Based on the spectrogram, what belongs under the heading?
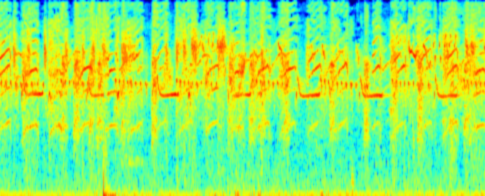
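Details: Small songbirds in a varied training recording for songbirds: dense, high, thin chattering with quick upslurred and downslurred whistles and a steady trilled note, looping without pause.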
